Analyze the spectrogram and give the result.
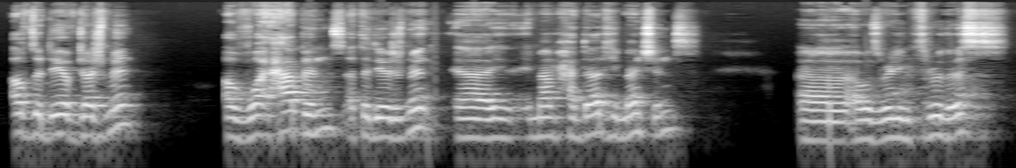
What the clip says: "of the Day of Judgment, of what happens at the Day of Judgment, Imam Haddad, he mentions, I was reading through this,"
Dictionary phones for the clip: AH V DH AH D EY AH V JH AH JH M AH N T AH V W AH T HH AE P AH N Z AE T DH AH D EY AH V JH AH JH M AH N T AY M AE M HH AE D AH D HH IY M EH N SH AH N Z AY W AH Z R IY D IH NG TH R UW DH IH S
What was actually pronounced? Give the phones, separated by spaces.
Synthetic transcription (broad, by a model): AH V DH AH D EY AH V JH AH JH M AH N T AH V W AH T HH AE P AH N Z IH T DH AH D EY AH V JH AH JH M AH N T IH M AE M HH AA D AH D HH IY M EH N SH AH N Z AY W AH Z R IY D IH NG TH R UW DH IH S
